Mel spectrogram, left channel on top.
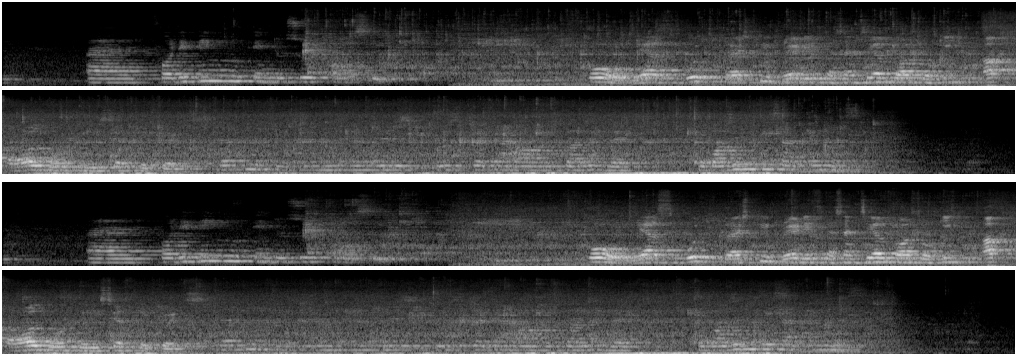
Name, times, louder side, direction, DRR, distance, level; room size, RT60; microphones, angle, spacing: voice 1, 0.8-3.9 7.8-8.1 12.3-18.7, left 1 dB, 85° left, -4 dB, 1.0 m, -28 dB
sound 1, 2.2-2.3 3.0-18.9, left 1 dB, 30° left, 0.6 m, -36 dB
sound 2, 4.5-19.1, right 2 dB, 85° right, 0.7 m, -40 dB
voice 2, 5.9-12.2, right 2 dB, 30° right, 3 dB, 0.4 m, -20 dB
sound 3, 9.8-18.0, left 1 dB, 70° left, 0.5 m, -26 dB
6.6 x 3.1 x 2.2 m, 1.4 s
head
